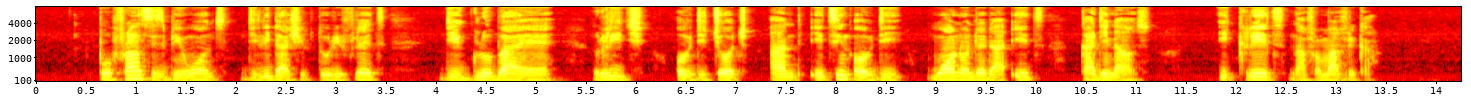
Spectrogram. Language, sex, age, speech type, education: Nigerian Pidgin, male, 15-29, spontaneous, tertiary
